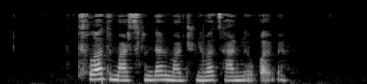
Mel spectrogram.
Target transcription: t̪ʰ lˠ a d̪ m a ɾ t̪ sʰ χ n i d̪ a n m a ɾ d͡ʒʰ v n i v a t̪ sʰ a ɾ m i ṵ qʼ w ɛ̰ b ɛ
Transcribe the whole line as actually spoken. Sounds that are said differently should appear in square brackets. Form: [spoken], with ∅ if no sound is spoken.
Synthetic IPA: t̪ʰ lˠ a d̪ m a ɾ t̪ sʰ χ n i d̪ a n m a ɾ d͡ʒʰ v n i v a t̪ sʰ a ɾ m i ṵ qʼ w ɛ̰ b ɛ

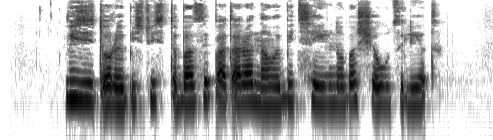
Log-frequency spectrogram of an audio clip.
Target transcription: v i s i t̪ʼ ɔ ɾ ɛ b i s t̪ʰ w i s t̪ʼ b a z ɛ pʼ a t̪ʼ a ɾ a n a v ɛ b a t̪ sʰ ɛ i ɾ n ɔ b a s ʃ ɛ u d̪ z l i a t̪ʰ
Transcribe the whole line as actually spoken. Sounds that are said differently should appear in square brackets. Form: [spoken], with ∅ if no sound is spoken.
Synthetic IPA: v i [z] i t̪ʼ ɔ ɾ ɛ b i s t̪ʰ w i s t̪ʼ b a z ɛ pʼ a t̪ʼ a ɾ a n a v ɛ b [i] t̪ sʰ ɛ i ɾ n ɔ b a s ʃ ɛ u d̪ z l i a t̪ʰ

